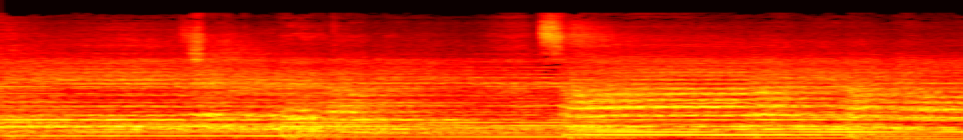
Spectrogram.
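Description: Male crossover vocal group singing live with musical accompaniment through a concert sound system, holding long notes in harmony; the notes change about three and a half seconds in.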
